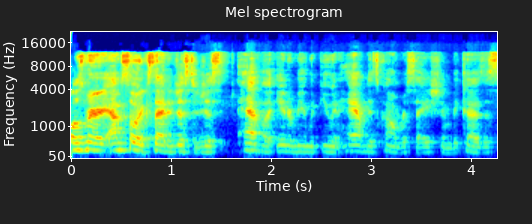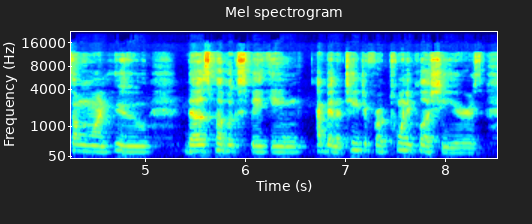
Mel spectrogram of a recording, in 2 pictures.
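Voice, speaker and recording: A woman with an American accent talks at a very fast pace with hardly any pauses, her very deep, low voice carrying a bright, sharp tone and big swings in loudness. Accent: heavy small-town country. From rural US, small town. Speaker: interview host, teacher. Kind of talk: interview. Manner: enthusiastic.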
